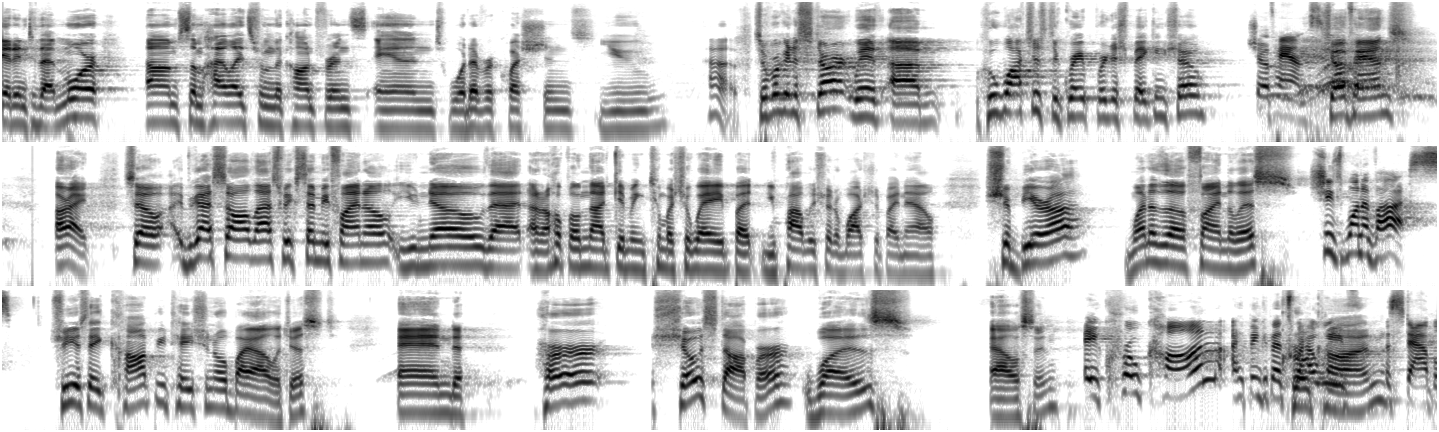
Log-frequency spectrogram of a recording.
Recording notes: LIVE from the STAT Summit. Recorded live from the 2022 STAT Summit. Some unpredictable questions from our audience.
